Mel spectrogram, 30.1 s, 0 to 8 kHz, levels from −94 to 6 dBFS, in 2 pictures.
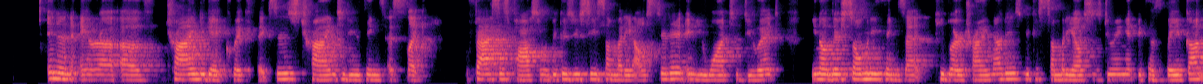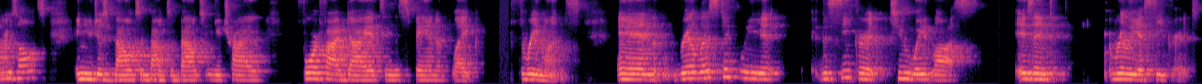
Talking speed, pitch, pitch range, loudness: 170 wpm, 180 Hz, 170-195 Hz, -25 LUFS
